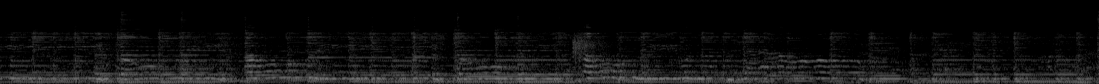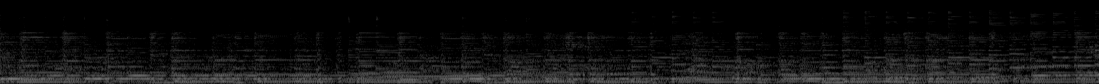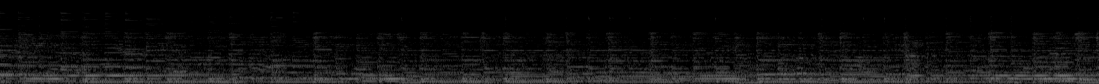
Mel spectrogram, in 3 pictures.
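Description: Two acoustic guitars playing a song together live, with picked notes over steady chords.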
